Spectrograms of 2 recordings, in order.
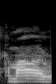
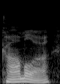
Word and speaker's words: Kamala: mean what what has Calo really done first of all her name is pronounced Kamala and then second of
